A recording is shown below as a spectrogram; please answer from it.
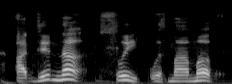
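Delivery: very slow, deliberate speech, every word stretched. Quoting a famous speech: Bill Clinton voice. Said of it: "that Bill Clinton speech".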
